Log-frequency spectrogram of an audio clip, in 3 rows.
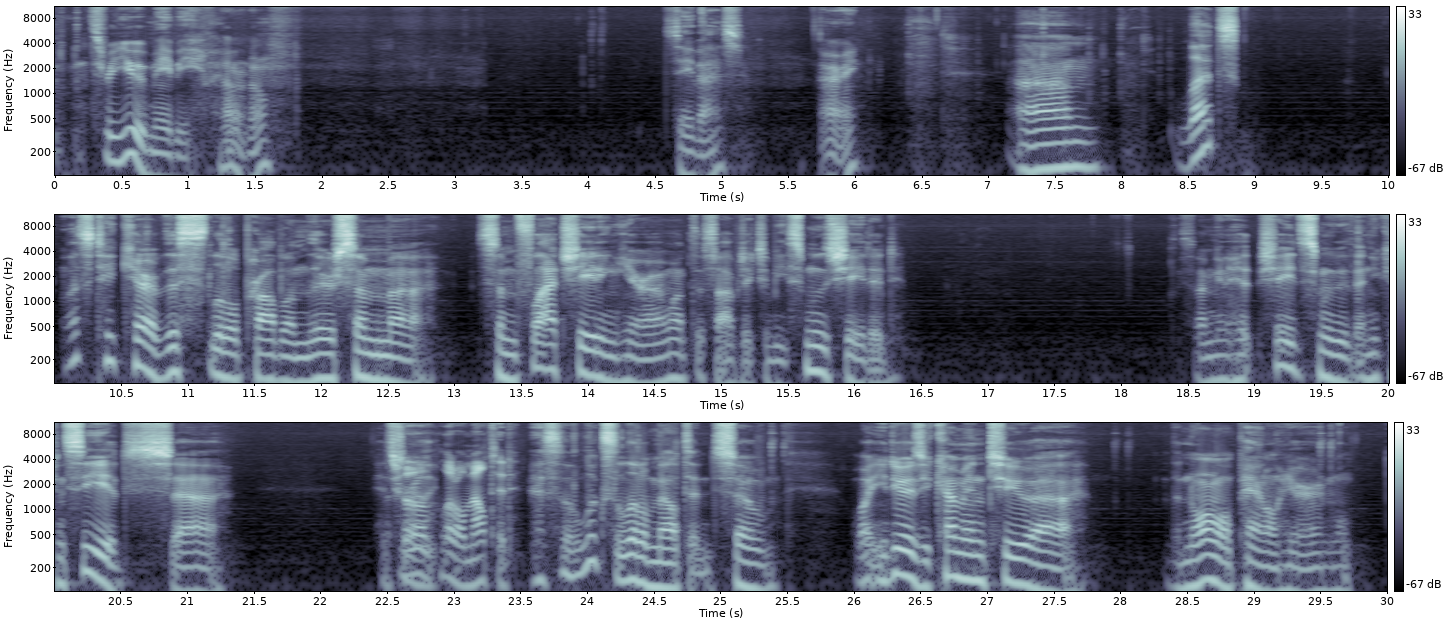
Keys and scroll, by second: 1.7 Return.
